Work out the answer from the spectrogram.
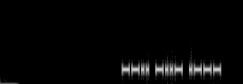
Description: Morse code, heard as a keyed tone, about 47 wpm, 700 Hz. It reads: ZXJ
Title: USA Call Sign Postfixes - 3 Letters 50wpm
